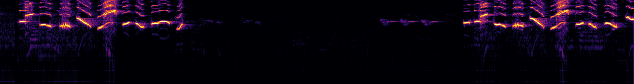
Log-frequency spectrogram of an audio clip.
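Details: Song of an Oriental magpie-robin from Vietnam: two dense phrases of fast, varied whistled and chattering notes, each about two seconds long, separated by a quiet gap with a faint soft note.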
